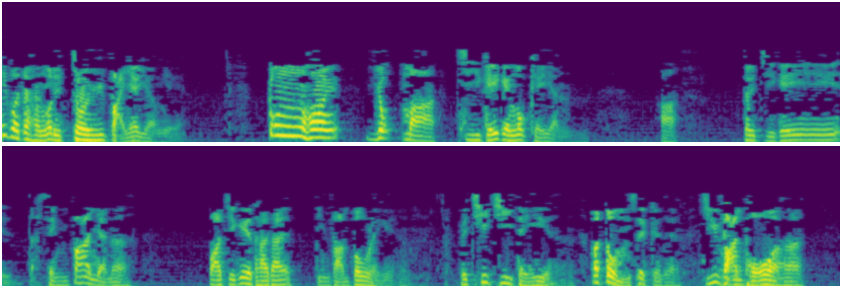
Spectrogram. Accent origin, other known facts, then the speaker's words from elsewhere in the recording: China; 但系我哋中国人父母就好兴，呢啲叫谦虚佢哋。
